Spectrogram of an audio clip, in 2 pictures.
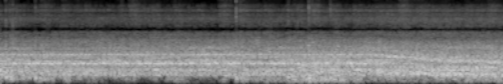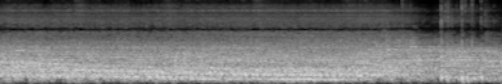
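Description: Loud, steady din of a crowded indoor sports hall: many voices and general noise blending into one continuous wash, with a faint pitched line that may be music or chanting under it.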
